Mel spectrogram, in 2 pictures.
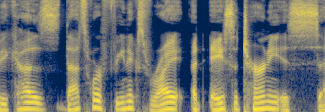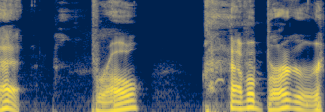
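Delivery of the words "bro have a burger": slow, drawled California surfer dude accent. Joking with friends about a game set in California, in a Californian accent. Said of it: "I'm sounding like a Californian".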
